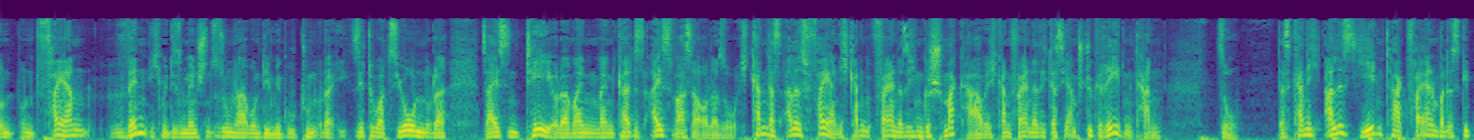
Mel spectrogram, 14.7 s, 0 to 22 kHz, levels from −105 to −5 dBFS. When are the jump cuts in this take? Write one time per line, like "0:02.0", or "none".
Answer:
none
